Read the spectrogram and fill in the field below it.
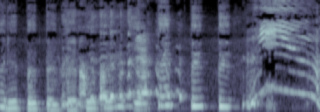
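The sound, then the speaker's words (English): A cat meows over and over, fairly loud: a quick run of short, chirpy mews, then a longer, drawn-out meow that rises and falls at the end. “Like cat sounds in the background.”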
